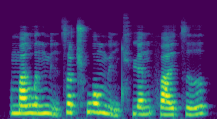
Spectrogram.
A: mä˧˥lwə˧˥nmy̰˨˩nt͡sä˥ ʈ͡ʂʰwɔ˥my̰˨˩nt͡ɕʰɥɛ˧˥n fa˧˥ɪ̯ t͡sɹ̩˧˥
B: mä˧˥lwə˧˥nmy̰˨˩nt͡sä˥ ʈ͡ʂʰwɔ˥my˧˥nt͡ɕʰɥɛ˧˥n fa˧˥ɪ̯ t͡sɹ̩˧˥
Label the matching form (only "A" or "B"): A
